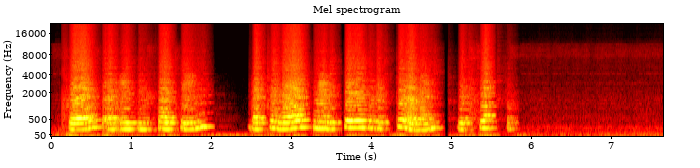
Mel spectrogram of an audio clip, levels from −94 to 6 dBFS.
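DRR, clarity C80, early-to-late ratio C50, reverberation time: -4.5 dB, 11.0 dB, 5.0 dB, no single decay rate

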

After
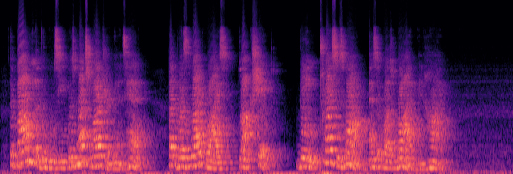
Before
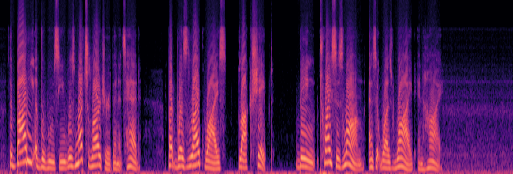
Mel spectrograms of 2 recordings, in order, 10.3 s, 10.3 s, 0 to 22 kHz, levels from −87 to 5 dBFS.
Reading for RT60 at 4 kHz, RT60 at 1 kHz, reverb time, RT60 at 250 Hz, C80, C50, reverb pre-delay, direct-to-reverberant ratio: 0.55 s, 0.90 s, 0.90 s, 0.85 s, 4.0 dB, 1.0 dB, 23 ms, -7.5 dB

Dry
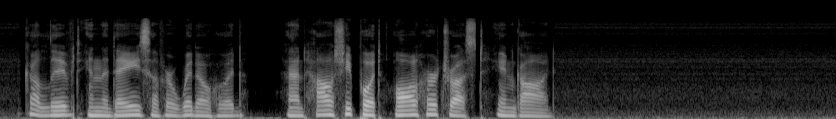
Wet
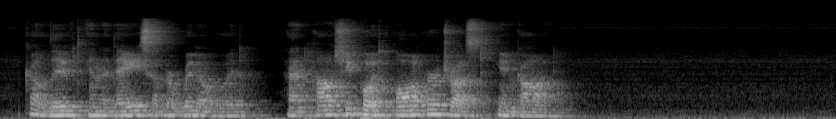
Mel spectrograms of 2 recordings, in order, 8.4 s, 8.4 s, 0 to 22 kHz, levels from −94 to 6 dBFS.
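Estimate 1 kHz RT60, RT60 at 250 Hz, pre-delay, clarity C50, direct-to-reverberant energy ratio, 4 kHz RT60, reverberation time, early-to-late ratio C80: 0.65 s, 0.85 s, 6 ms, 5.0 dB, -1.5 dB, 0.60 s, 0.70 s, 8.0 dB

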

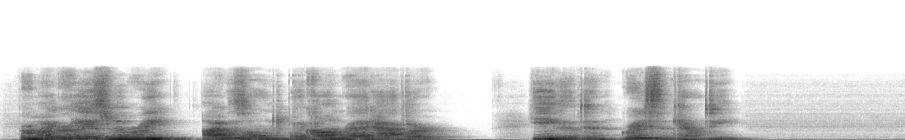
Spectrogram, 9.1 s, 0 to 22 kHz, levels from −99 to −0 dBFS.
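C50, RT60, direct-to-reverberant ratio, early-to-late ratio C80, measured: -2.0 dB, 0.65 s, -8.5 dB, 4.0 dB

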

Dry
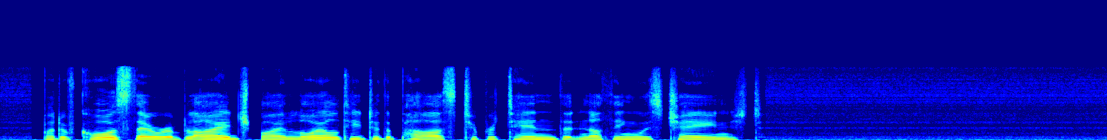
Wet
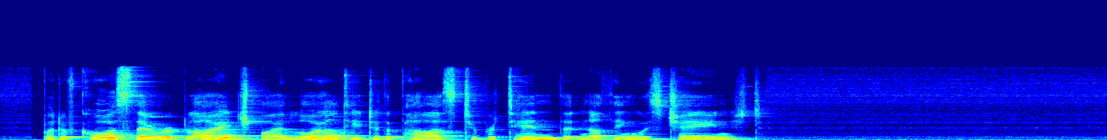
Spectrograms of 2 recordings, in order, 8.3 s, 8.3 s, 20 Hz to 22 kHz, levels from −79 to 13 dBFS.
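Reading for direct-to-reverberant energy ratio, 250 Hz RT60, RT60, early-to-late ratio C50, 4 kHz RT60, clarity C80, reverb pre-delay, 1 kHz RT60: 8.5 dB, 0.60 s, 0.60 s, 13.5 dB, 0.55 s, 16.5 dB, 4 ms, 0.60 s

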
